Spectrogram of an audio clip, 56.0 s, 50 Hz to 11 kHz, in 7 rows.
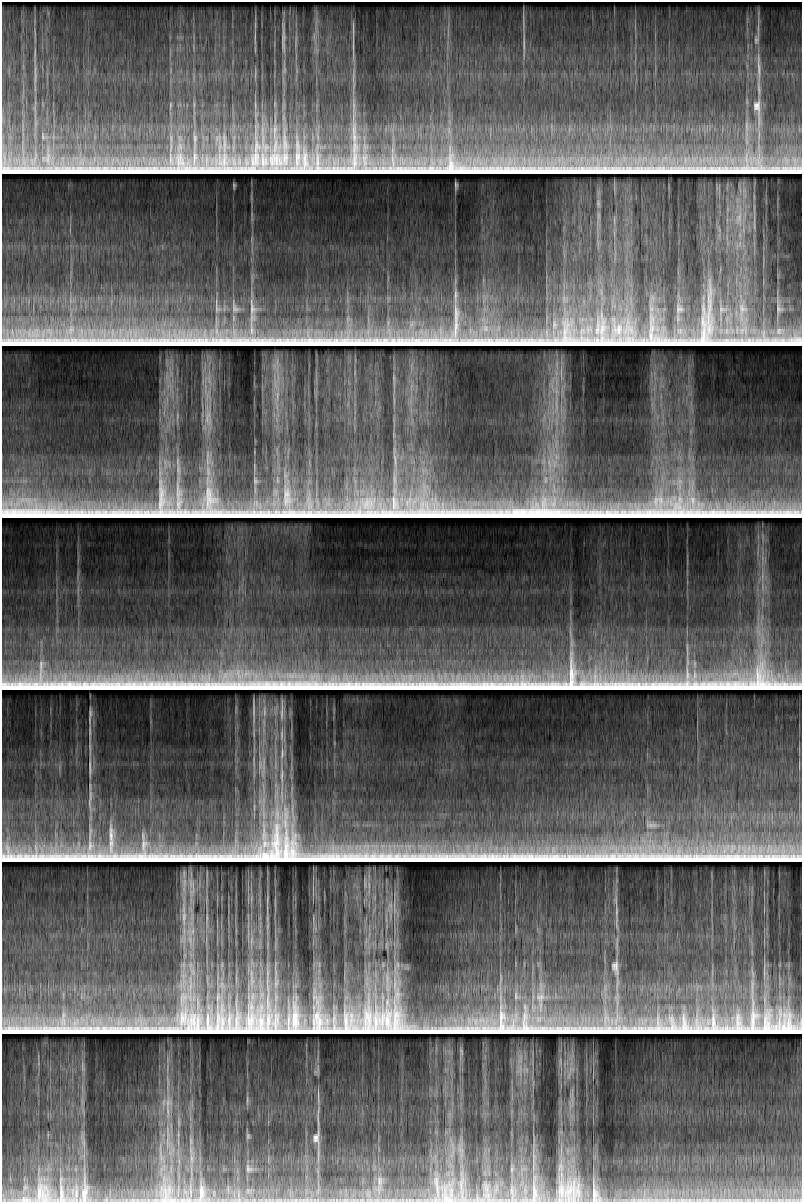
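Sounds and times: excavator diesel engine running: 0.0s - 56.0s
bucket crusher rattling and knocking: 41.8s - 44.2s, 46.6s - 49.0s, 51.8s - 54.1s.

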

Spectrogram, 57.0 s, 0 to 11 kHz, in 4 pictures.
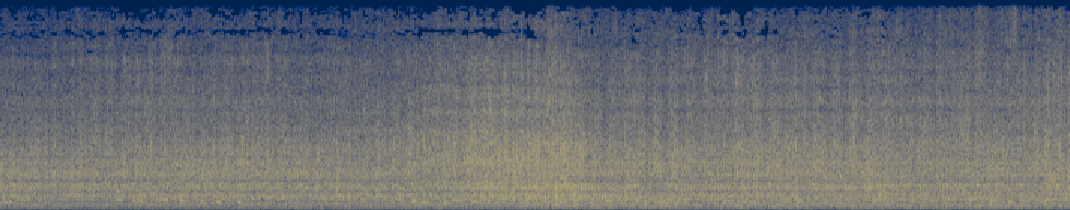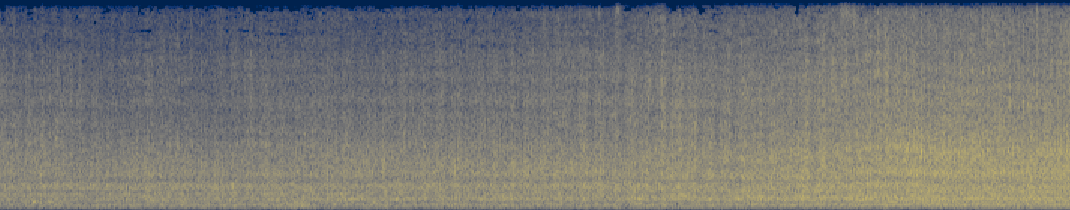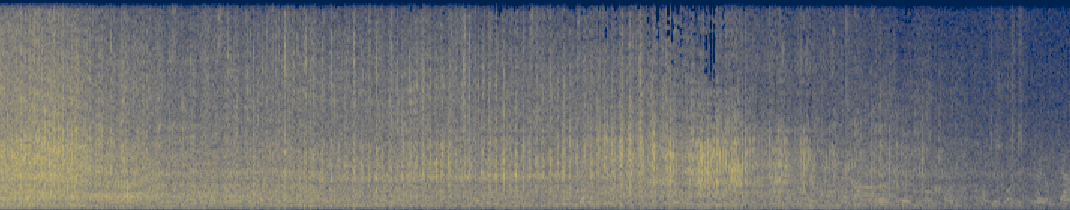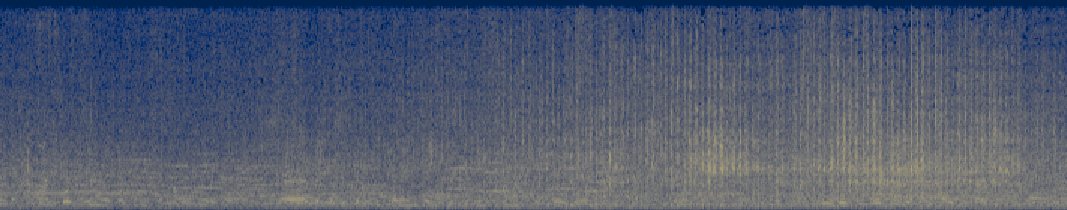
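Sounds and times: propeller aircraft engines droning: 0.0s - 57.0s.

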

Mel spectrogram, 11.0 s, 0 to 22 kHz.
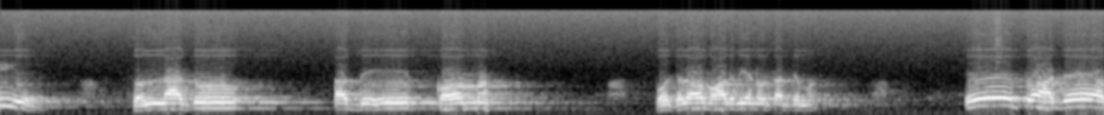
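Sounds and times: man chanting in sung notes: 3.4s - 5.1s.

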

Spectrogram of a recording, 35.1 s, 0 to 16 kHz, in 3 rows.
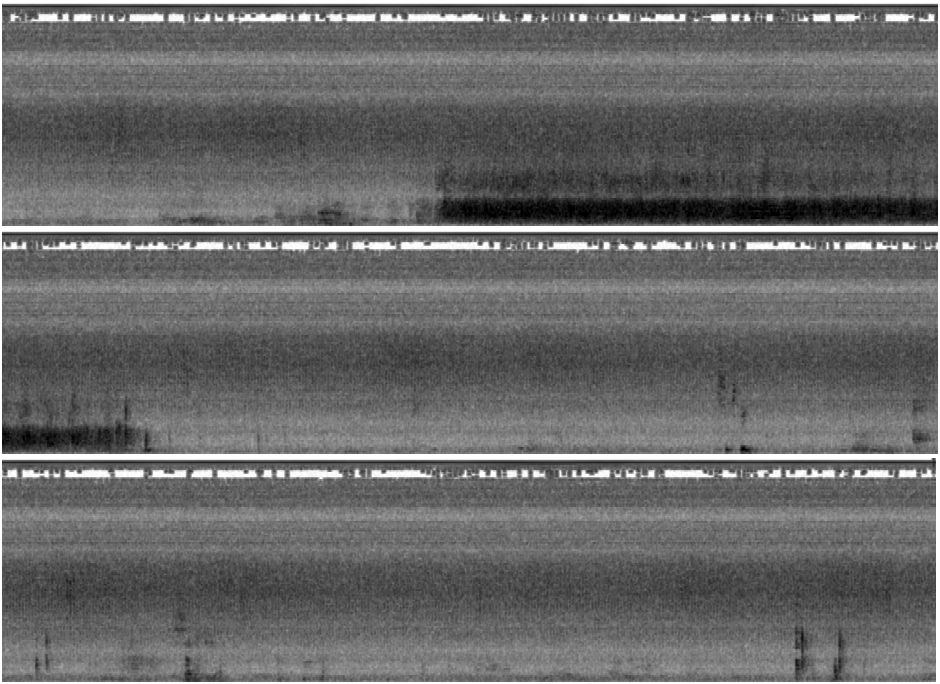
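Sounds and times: low room murmur: 0.0s - 35.0s
audience applauding: 5.2s - 13.9s.

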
